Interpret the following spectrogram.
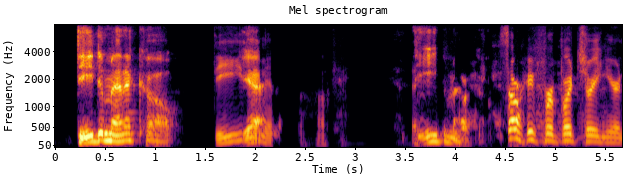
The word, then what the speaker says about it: DiDomenico: let's bring in jamie well good evening mr dominico is that would that be pronounced correctly d domenico okay sorry for butchering your name there that's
